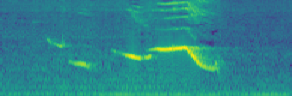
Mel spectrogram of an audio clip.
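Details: Actively singing black-naped oriole used as a lure song to train other birds; a short note pair leads into a liquid, rising whistle that peaks and falls away sharply, with steady low background hum.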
